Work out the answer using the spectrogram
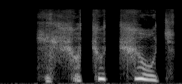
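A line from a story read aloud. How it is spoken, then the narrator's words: Breathed out. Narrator (Russian): выдохнул Рон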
